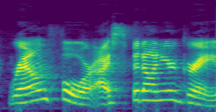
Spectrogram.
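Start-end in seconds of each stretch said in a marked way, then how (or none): none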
